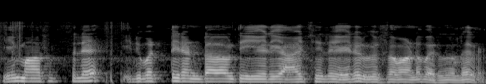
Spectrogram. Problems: none marked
